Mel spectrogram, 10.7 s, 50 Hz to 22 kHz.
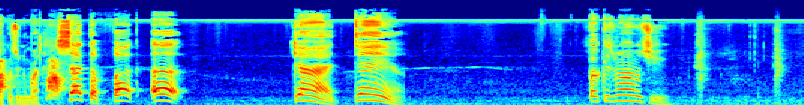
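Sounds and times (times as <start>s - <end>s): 
dogs barking: 0.0s - 1.1s, 9.2s - 10.7s
speech: 0.0s - 2.5s, 3.9s - 5.4s, 7.9s - 9.4s.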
